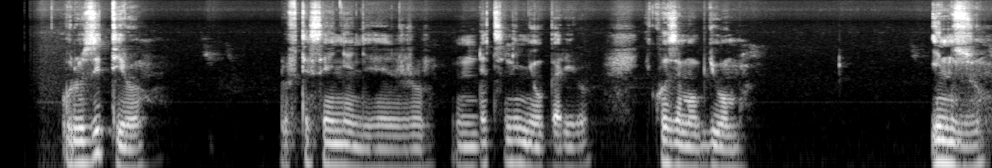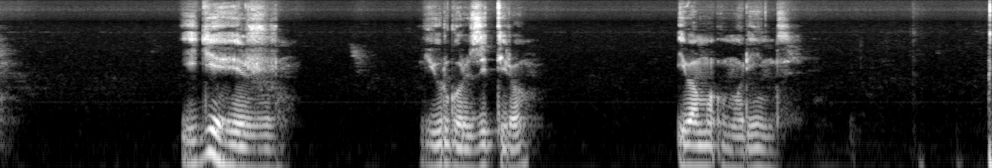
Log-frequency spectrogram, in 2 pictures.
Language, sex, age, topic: Kinyarwanda, male, 18-24, government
